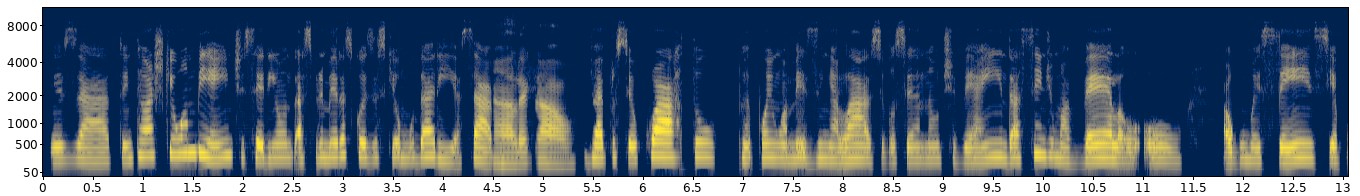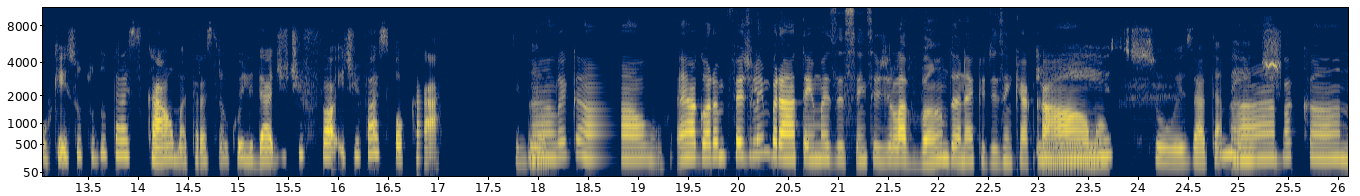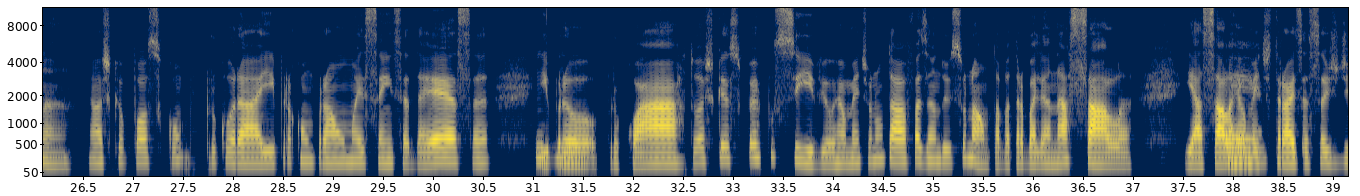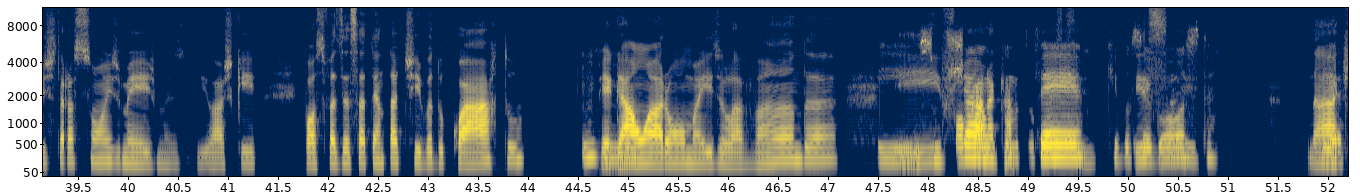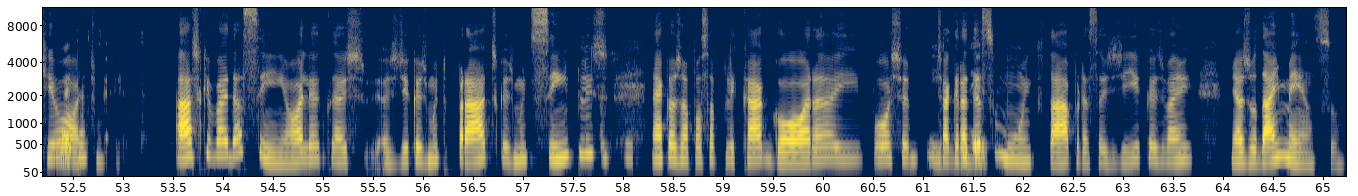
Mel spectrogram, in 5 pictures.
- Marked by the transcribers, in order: none
- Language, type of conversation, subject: Portuguese, advice, Como posso aumentar minha concentração sem me estressar?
